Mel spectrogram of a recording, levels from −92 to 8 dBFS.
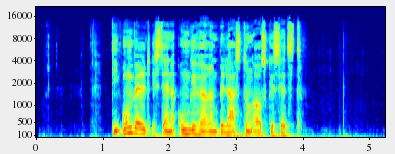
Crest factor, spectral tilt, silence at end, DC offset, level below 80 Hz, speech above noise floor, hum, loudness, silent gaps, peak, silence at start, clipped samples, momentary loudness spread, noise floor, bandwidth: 16 dB; -4.5 dB/octave; 0.55 s; under 0.1%; -38 dBFS; 41 dB; none; -16 LUFS; none; -2 dBFS; 0.85 s; under 0.1%; 6 LU; -57 dBFS; 15 kHz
